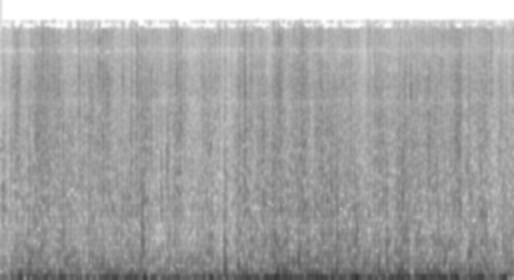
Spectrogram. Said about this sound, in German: das sind Aufnahmen aus dem Inneren eines Zeltes. Hoch oben auf der windigen Flanke des Mount Everest. Und zwar mitten im Winter.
